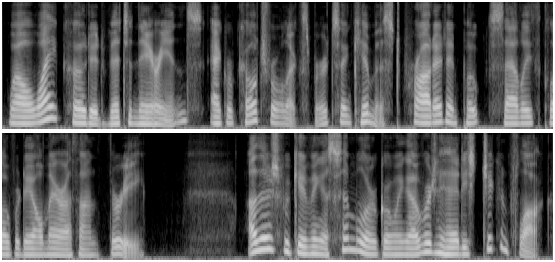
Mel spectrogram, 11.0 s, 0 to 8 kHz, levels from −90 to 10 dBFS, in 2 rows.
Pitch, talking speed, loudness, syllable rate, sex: 165 Hz, 140 wpm, -17 LUFS, 5.7 syllables/s, female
